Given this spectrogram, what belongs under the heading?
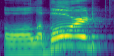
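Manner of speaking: slow, loud conductor's call; drawn-out loud all aboard. Acted. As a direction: call the whole train aboard. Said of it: "the hamster calls out".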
